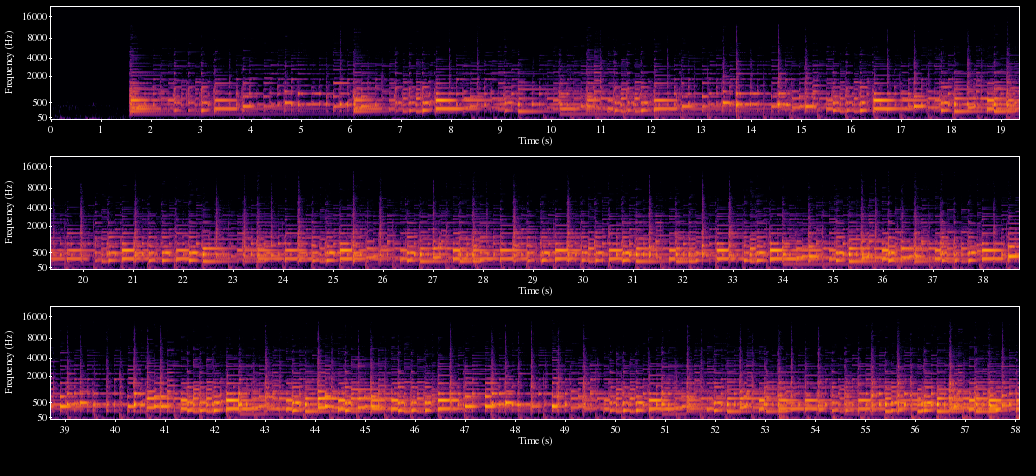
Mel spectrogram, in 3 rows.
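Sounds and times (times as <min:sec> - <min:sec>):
clawhammer banjo playing: 0:01.6 - 0:58.0.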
